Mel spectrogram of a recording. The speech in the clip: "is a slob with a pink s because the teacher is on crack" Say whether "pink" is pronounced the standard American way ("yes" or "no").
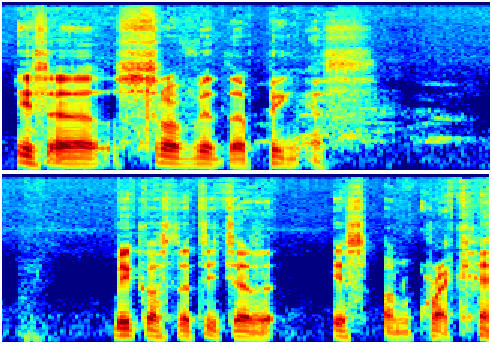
no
